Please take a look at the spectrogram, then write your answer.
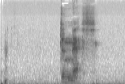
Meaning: woman
- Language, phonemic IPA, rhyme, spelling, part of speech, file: Welsh, /ˈdənɛs/, -ənɛs, dynes, noun, Cy-dynes.ogg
